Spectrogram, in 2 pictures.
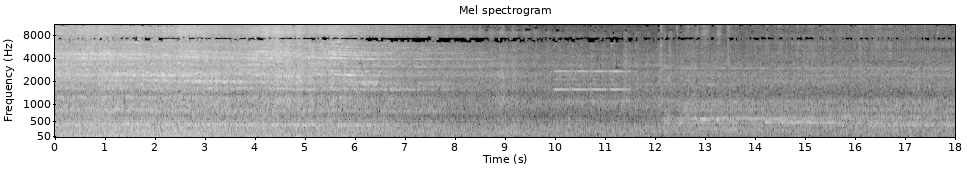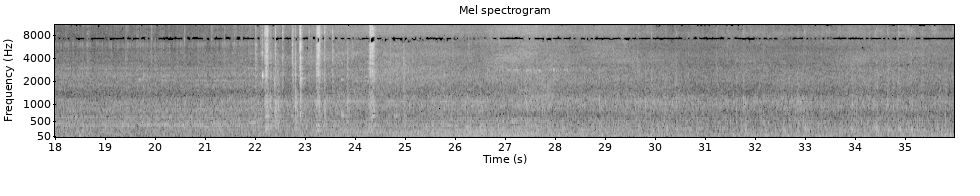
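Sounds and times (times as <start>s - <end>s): trains rumbling: 0.0s - 35.9s.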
